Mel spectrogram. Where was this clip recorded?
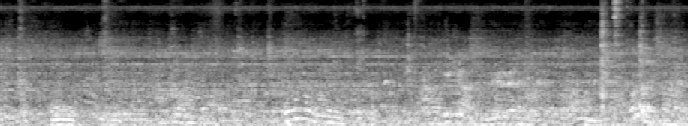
in a restaurant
